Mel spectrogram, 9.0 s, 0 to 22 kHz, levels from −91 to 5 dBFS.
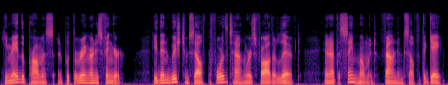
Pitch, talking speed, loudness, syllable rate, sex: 105 Hz, 215 wpm, -22 LUFS, 5.5 syllables/s, male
